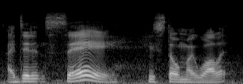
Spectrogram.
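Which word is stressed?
say. The word 'say' carries the main stress. It was communicated some other way than speaking. "Maybe I wrote it or gestured it"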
